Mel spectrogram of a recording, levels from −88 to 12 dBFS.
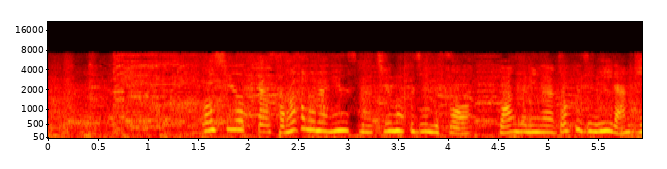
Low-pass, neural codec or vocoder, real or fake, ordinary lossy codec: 7.2 kHz; codec, 16 kHz in and 24 kHz out, 1.1 kbps, FireRedTTS-2 codec; fake; none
